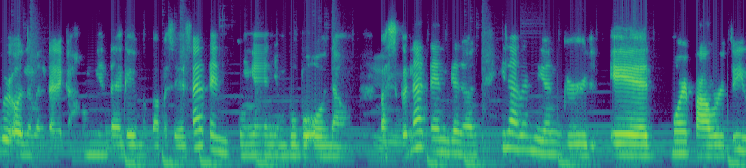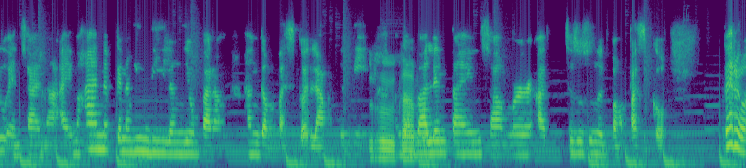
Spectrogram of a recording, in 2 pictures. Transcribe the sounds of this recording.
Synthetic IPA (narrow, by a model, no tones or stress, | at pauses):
ʔovɛɹʔolnɐmant̪ɐlɐɡakʊŋjant̪ɐlɐɡajʊŋmɐɡ̚paːpɐsɐjasaːt̪ɛnkʊŋjanjʊŋbubʊʔonɐŋ | pasko̞naːt̪ɛnɡɐno̞nhɪlaːbɐnmʊjanɡɛɹlʔɛd̪̚moɹpawɛɹt̪ʊjuʔɛnd̪saːnɐʔɐjmɐhɐhaːnɐp̚kɐnɐŋhɪnd̪iːlɐŋjʊŋpaːɾɐŋ | hɐŋɡɐŋpaskolɐŋd̪ʊnihɐŋɡaŋvaːlɛnt̪ajnsɐmɛɹʔɐt̪̚sɐs̬uːsʊnod̪̚pɐʔɐŋpasko̞̰ | pɛːɾo̞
